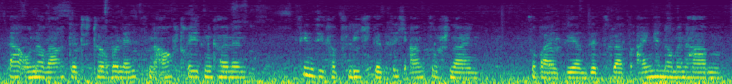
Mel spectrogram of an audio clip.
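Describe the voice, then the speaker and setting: A woman's voice: on the low side, level tone, a little fast, over a noisy crowd. A woman giving a formal, scripted flight attendant safety announcement over cabin speakers in an aircraft. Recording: dull cabin speakers, loud aircraft noise. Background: loud aircraft cabin noise.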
